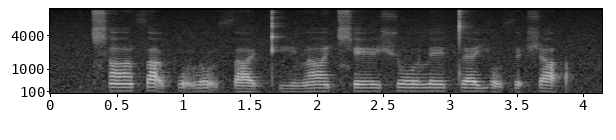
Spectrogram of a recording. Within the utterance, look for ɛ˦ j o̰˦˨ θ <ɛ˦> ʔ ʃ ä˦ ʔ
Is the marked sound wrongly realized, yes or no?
yes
